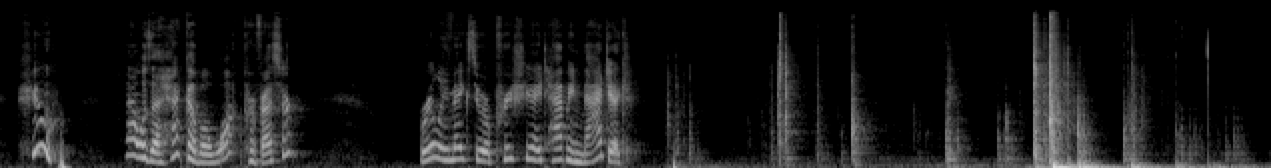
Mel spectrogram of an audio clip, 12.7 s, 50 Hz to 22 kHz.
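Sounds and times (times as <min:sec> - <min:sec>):
speech: 0:01.3 - 0:03.0, 0:04.2 - 0:06.4
metallic clicks and rattling of a lock being turned: 0:06.7 - 0:12.6
door thudding shut with a heavy impact: 0:10.3 - 0:12.6.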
